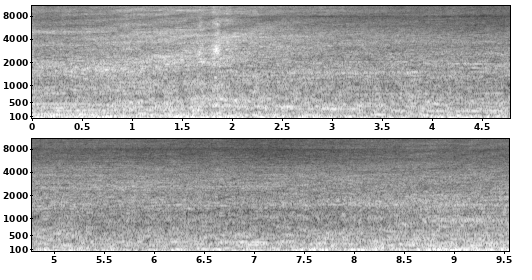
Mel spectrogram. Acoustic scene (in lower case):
street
